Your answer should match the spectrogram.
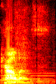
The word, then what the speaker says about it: Kalos: Also, it is pronounced Okay. Carlos. She was think It's Kalos.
